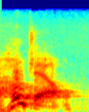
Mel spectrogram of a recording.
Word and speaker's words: hotel: If you ever find somebody who referred to it as the hotel, accent on the first syllable, they've really been around.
